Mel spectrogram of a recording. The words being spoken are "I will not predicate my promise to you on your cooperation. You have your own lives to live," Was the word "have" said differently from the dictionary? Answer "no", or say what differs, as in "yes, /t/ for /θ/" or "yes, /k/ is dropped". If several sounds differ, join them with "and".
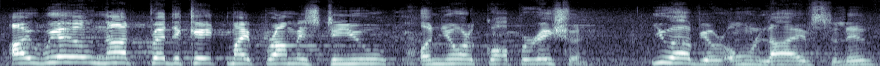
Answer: no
